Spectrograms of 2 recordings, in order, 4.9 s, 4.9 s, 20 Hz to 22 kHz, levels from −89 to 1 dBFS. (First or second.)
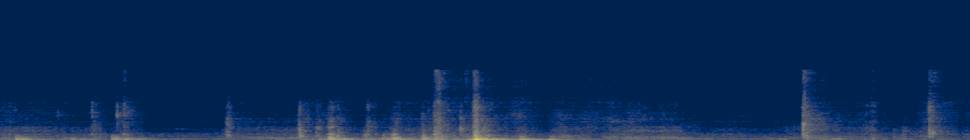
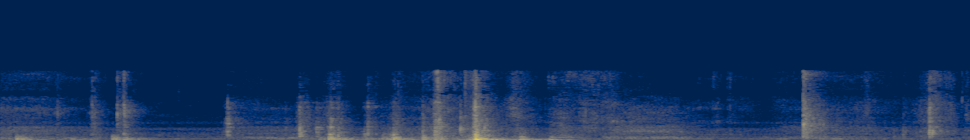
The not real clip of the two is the first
